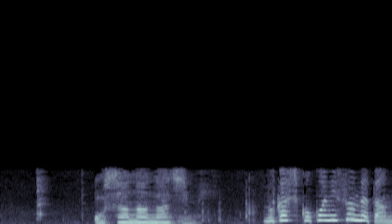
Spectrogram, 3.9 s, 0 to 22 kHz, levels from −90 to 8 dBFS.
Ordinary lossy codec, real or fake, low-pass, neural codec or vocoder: none; real; 5.4 kHz; none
